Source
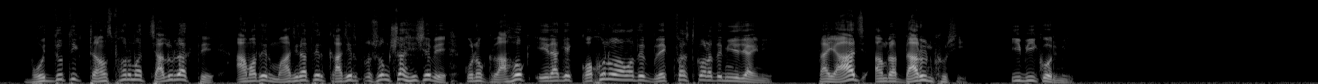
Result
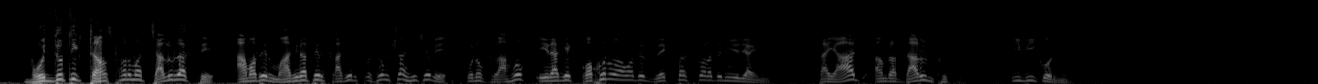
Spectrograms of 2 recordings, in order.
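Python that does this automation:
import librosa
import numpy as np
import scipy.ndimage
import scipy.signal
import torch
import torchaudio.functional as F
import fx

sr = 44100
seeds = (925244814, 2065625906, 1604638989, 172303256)

y = fx.gain(x, sr, db=fx.steps((0.0, 1.5), (1.01, -8.5), (3.29, -17.5), (5.33, -11.0), (6.06, -19.0)))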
